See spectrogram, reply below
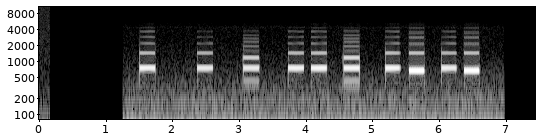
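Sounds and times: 
faint hum: 1.3s - 7.0s
telephone keypad beeps dialing a number: 1.5s - 6.8s.

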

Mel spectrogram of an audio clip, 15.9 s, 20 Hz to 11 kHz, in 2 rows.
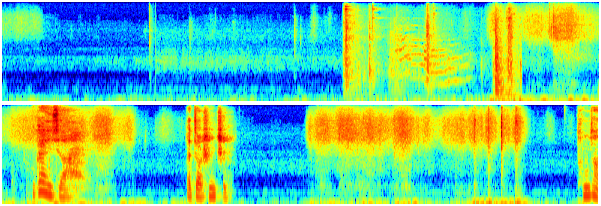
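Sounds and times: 
door creaking as it swings: 4.6s - 7.0s
speech: 8.4s - 9.1s, 10.4s - 11.1s, 15.7s - 15.9s.

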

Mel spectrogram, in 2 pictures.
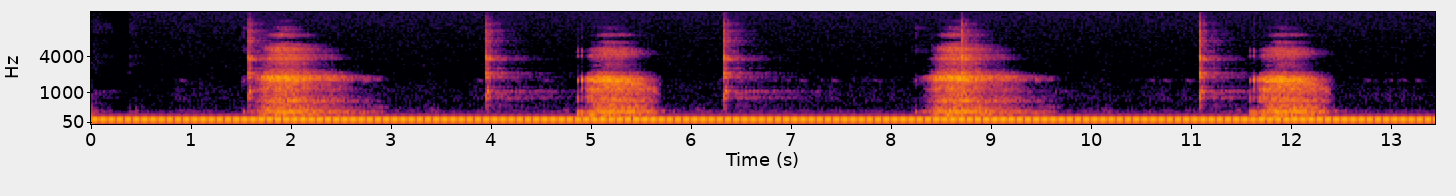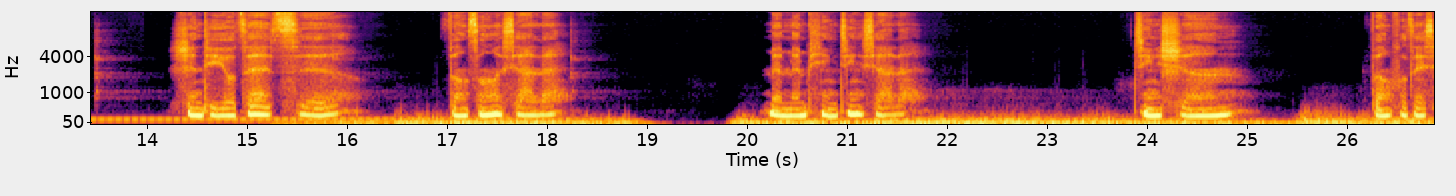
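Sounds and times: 
steady low hum: 0.0s - 19.1s, 19.7s - 26.8s
slow deep breathing: 1.6s - 3.0s, 4.8s - 5.7s, 8.2s - 9.8s, 11.5s - 12.5s, 15.2s - 19.0s, 19.8s - 26.8s
speech: 14.3s - 16.0s, 17.0s - 18.2s, 20.2s - 21.7s, 24.0s - 24.9s, 26.2s - 26.8s.

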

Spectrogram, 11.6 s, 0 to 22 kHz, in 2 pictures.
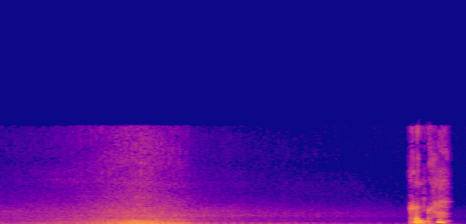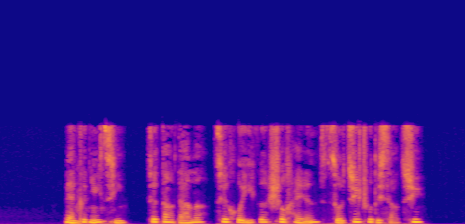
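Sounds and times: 
car engine accelerating as driver presses the gas pedal: 0.0s - 5.0s
speech: 5.2s - 5.7s, 6.6s - 11.2s.

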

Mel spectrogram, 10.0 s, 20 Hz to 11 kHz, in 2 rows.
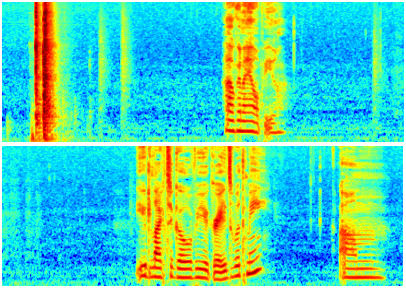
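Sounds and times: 
door latch click: 0.4s - 0.8s
door swinging shut with solid thud: 0.4s - 0.9s
speech: 2.8s - 3.6s, 6.7s - 8.4s, 9.2s - 10.0s.

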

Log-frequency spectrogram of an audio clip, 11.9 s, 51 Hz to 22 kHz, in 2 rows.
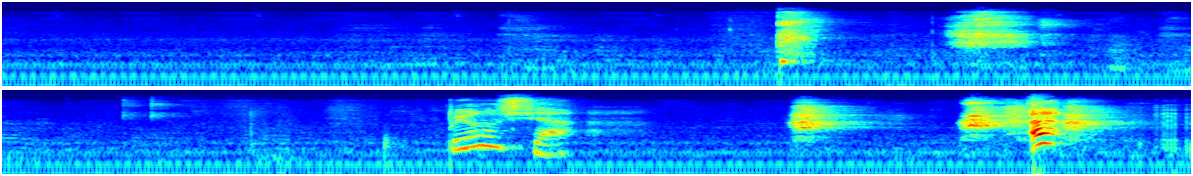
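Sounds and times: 
speech: 8.2s - 8.9s
small village dog barking: 9.9s - 11.7s.

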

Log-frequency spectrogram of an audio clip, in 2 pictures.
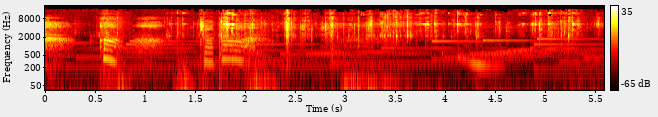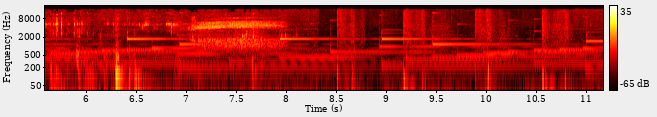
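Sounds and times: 
key ring jingling: 0.2s - 7.1s
key scraping and rattling in a door lock: 1.4s - 7.0s
speech: 1.6s - 2.3s.

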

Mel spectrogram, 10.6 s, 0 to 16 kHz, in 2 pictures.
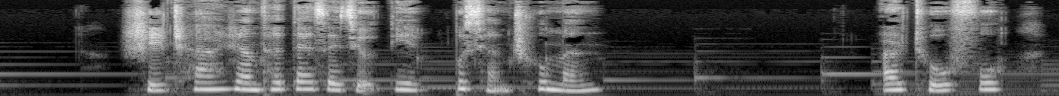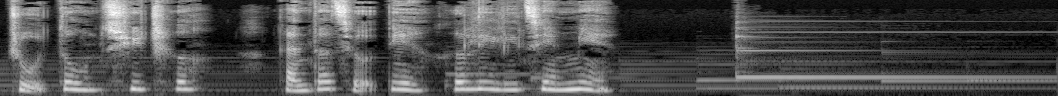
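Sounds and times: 
speech: 0.6s - 3.1s, 4.4s - 8.4s
doorbell chime ringing at a hotel room door: 9.0s - 10.5s.

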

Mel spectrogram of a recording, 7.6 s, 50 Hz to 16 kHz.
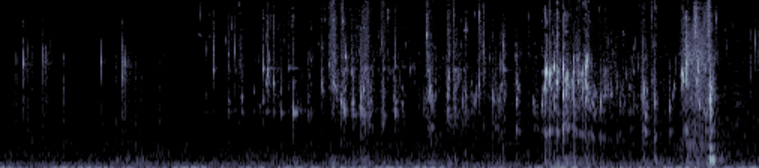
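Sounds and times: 
water pouring into a cup: 2.1s - 7.2s.

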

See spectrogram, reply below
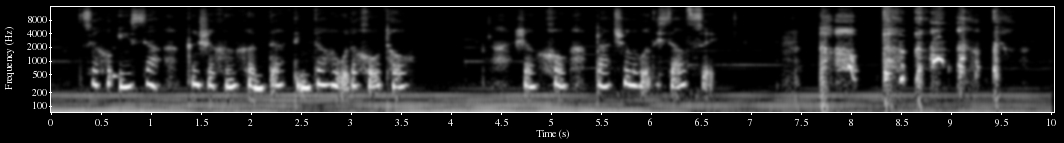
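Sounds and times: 
speech: 0.4s - 3.7s, 4.4s - 9.4s
harsh raspy coughing fit: 7.7s - 9.7s.

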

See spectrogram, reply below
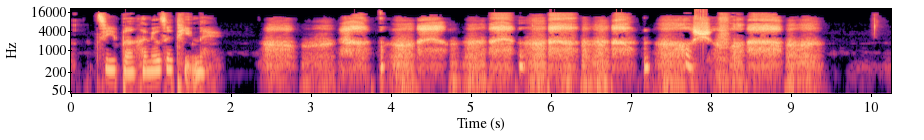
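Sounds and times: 
speech: 0.4s - 2.6s, 4.4s - 9.4s
heavy panting breaths of a person exhausted after sex: 2.4s - 9.4s.

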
